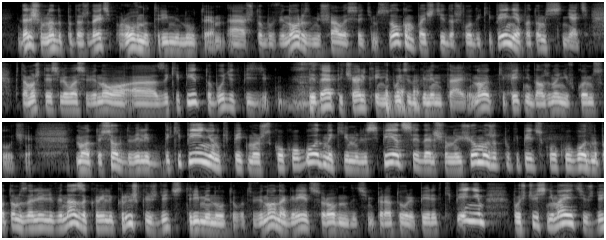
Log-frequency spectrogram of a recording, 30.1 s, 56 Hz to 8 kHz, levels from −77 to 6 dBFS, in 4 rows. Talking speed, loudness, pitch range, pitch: 170 wpm, -18 LUFS, 115-160 Hz, 130 Hz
